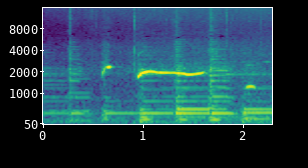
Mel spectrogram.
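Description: Acoustic guitar being plucked, with a person whistling a melody over it from about a second in.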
